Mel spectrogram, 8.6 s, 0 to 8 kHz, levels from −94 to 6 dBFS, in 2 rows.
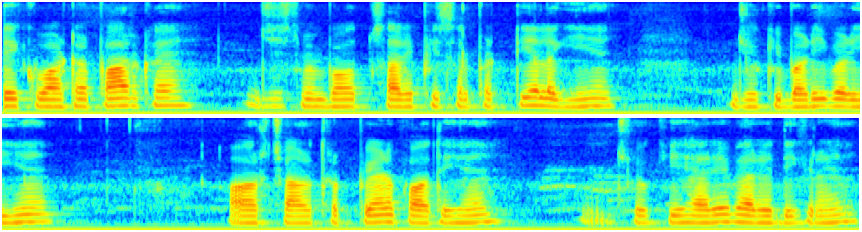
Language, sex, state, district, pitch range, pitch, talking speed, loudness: Hindi, male, Uttar Pradesh, Ghazipur, 140-155 Hz, 145 Hz, 200 wpm, -21 LUFS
